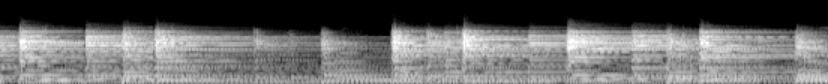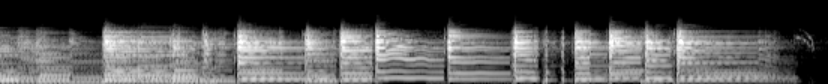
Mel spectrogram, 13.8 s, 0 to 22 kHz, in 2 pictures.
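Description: Electric guitar played through a Victory V40 amp on a clean tone with a touch of reverb, strummed chords and picked notes ringing out in phrases, then a quicker run of single notes, with no talking.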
